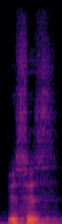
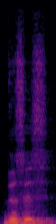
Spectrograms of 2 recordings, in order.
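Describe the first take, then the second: No difference in how they are said.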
